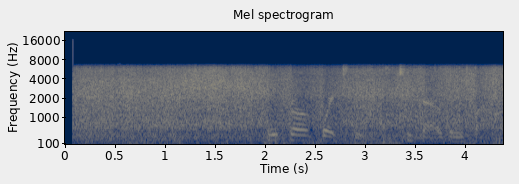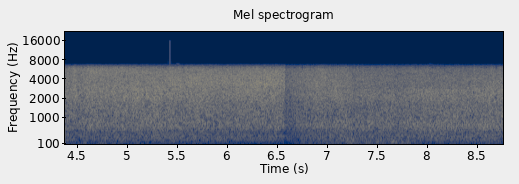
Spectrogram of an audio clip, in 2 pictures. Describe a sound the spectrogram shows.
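Waves break and wash steadily onto the shore.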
